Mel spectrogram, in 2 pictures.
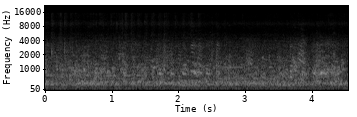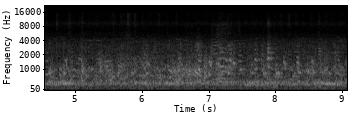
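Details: Free-range Red Mía rooster flock with hens on a farm: a steady murmur of low, overlapping clucks and soft chatter throughout, with no single bird standing out and no crowing.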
